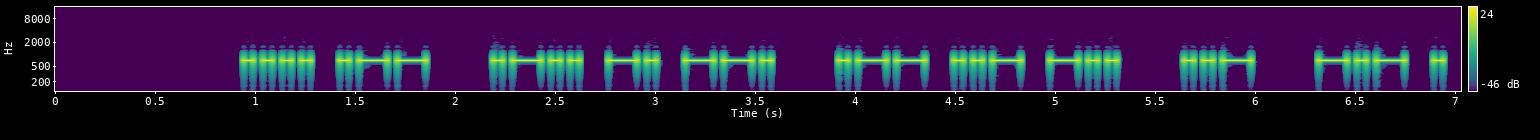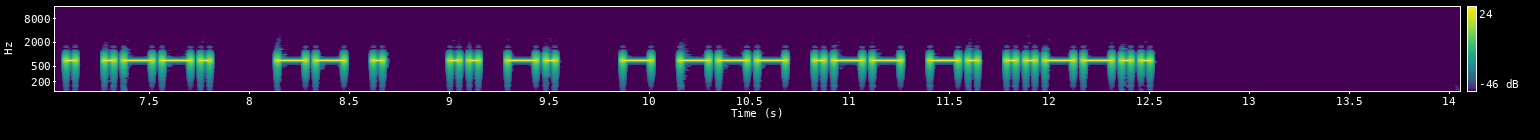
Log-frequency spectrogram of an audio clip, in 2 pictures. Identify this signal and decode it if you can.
Morse code, heard as a keyed tone, about 25 wpm, 700 Hz. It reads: HW LNG WUD U KEEP ME IN TOWN?
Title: Sentences from Top 500 Words and Abbreviations 25wpm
